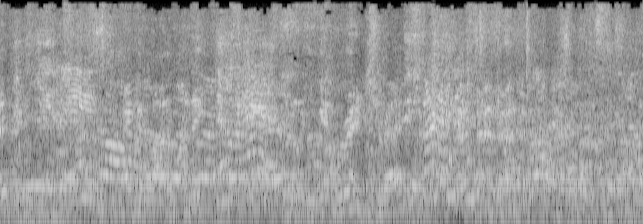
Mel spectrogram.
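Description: Indistinct chatter: a man talking with a group of people at once, several voices overlapping in a room.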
